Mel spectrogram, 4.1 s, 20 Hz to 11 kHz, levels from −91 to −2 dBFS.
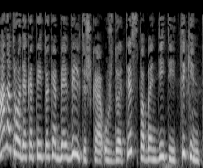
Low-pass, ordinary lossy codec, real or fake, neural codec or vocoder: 9.9 kHz; MP3, 32 kbps; real; none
